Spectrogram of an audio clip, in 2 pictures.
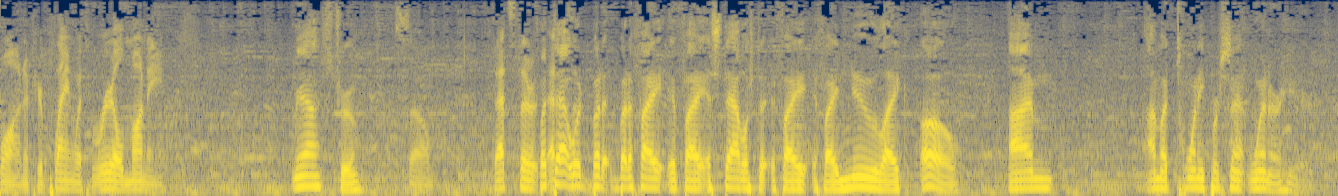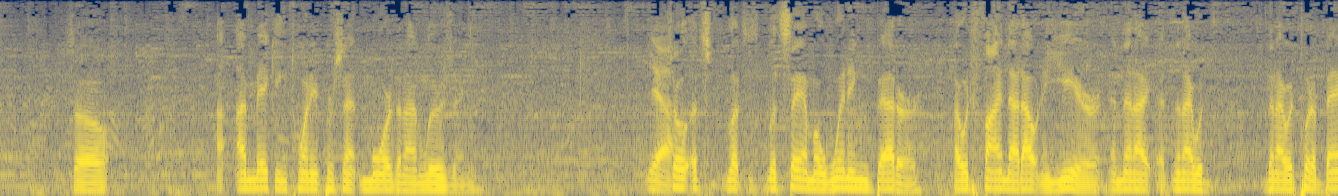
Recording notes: Recorded live at CES 41, Friday Jan 27 at Twin River Casino in Cranston, RI.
